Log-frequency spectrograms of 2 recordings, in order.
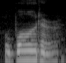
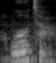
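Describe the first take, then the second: First: The word is said in an American accent. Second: The word is said in an English accent. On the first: "in America, they say water" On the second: "In Brit in England, they say water"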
